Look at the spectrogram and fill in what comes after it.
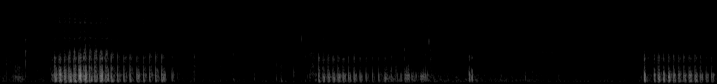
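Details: Shih Tzu named Sampson asleep at home, snoring in rough, rattling breaths: three long raspy bursts around half a second to over a second each, separated by quiet pauses, with a couple of short snorts between them.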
